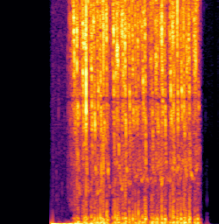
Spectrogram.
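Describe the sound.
A voice imitates the bubbling of a bong: about a second and a half of steady, gurgling burble, fairly loud, which stops abruptly, with no talking.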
